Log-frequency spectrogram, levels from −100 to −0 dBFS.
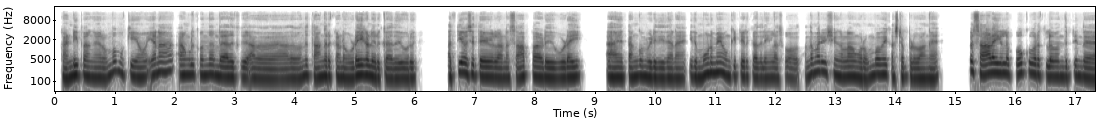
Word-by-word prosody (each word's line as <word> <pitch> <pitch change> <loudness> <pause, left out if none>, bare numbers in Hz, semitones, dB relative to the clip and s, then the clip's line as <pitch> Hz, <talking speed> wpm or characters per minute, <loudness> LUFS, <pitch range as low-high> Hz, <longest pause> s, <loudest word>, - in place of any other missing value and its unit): கண்டிப்பாங்க, 145 +1 +2 0.2
ரொம்ப 155 +9 -1
முக்கியம். 155 -6 -1 0.2
ஏன்னா, 195 +4 +1 0.3
அவங்களுக்கு 165 0 0
வந்து 160 +1 +1
அந்த 150 -2 +2
அதுக்கு 140 0 -1 0.2
அத 130 - -1 0.5
அத 125 +1 -3
வந்து 150 +4 0
தாங்குறதுக்கான 140 0 +1
உடைகள் 155 +3 +4
இருக்காது. 125 -1 -1
ஒரு 130 - 0 0.6
அத்தியாவசிய 170 +3 +1
தேவைகளான 135 -2 +2
சாப்பாடு, 140 0 0 0.2
உடை, 140 +1 +3 0.6
அ - - +2 0.3
தங்கும் 145 +1 +2
விடுதி 135 -1 +1
தானே, 130 0 -1 0.2
இது 145 -1 0
3மே 185 +4 +3
அவுங்க 155 -5 0
கிட்ட 150 0 -8
இருக்காது. 135 -1 -3
இல்லைங்களா, 130 0 -2
ஸோ 140 - -9 0.3
அந்த 155 +5 -1
மாரி 205 0 0
விஷயங்கள்லாம், 145 -5 +1
அவங்க 140 -2 +2
ரொம்பவே 170 +4 +1
கஷ்டப்படுவாங்க. 130 -1 -1 0.6
இப்போ 215 - -1
சாலைகள்ல 185 +2 +4
போக்குவரத்துல 170 -4 0
வந்துட்டு, 145 +1 -3
இந்த 140 -1 0
145 Hz, 140 wpm, -23 LUFS, 135-165 Hz, 0.6 s, உடைகள்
